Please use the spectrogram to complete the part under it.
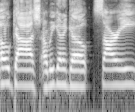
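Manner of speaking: ordinary talk, nothing marked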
